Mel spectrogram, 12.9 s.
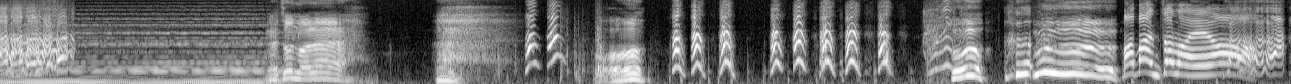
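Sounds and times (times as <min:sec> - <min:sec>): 
laughter: 0:00.0 - 0:00.8
speech: 0:02.7 - 0:03.6, 0:04.4 - 0:04.8, 0:06.1 - 0:06.6, 0:09.5 - 0:12.7
cartoon dog barking and yelping in a Doraemon animated film: 0:06.7 - 0:09.0.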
